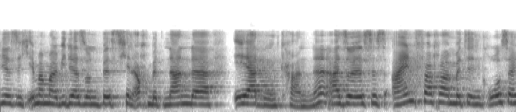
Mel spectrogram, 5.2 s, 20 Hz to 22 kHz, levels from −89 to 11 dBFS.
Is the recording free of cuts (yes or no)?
yes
